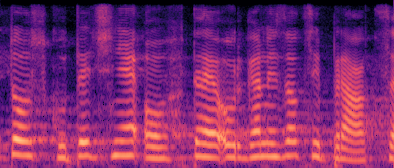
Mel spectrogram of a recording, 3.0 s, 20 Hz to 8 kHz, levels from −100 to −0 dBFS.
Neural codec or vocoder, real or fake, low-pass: codec, 44.1 kHz, 7.8 kbps, DAC; fake; 7.2 kHz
